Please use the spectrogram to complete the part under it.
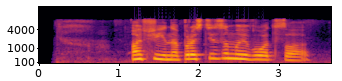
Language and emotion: Russian, sad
